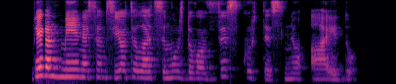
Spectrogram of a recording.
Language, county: Lithuanian, Šiauliai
